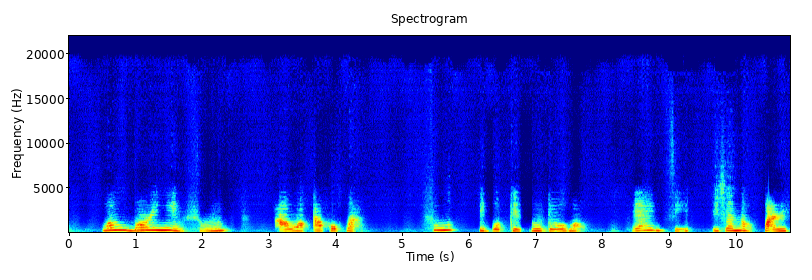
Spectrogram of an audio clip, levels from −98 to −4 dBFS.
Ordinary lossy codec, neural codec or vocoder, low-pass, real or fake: none; codec, 44.1 kHz, 0.9 kbps, DAC; 19.8 kHz; fake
